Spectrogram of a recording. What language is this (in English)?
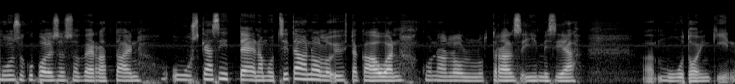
Finnish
